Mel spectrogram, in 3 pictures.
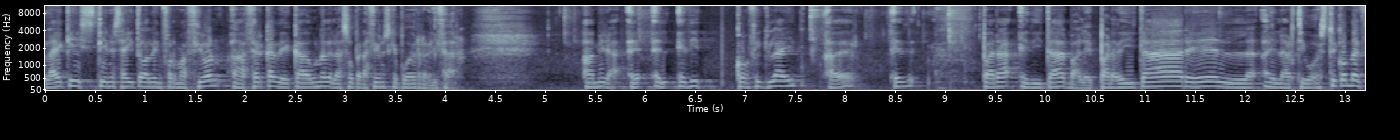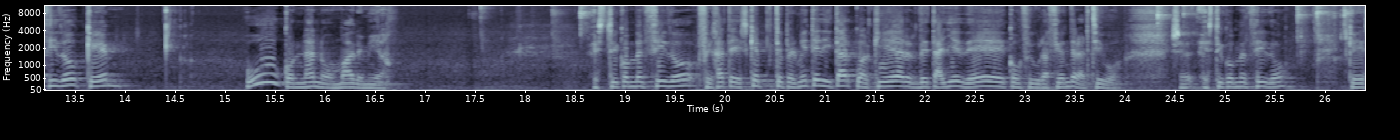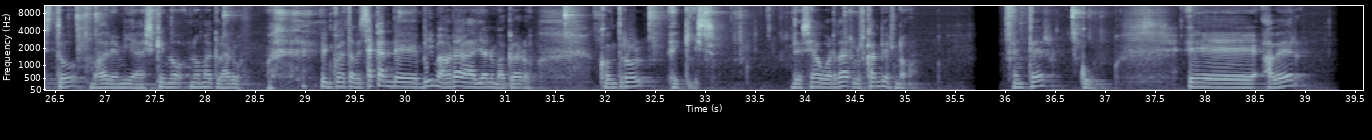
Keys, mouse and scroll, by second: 0.0 x, 6.0 e, 7.7 Escape, 9.0 e, 11.7-14.6 Down, 14.8 typing, 15.1-17.4 Down, 18.6-19.5 Down, 19.7 typing, 19.8-23.2 Down, 24.6 ctrl+u, 25.9-26.8 typing, 27.5 Escape, 30.0 ctrl+z.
